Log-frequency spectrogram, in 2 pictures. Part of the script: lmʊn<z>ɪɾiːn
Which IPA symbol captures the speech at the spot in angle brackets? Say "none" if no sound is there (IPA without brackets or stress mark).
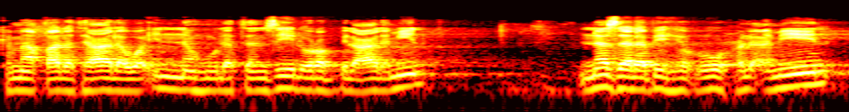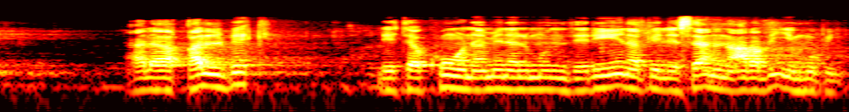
ð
